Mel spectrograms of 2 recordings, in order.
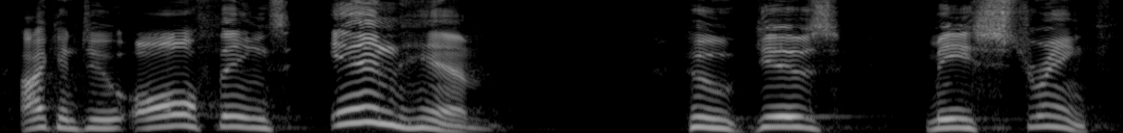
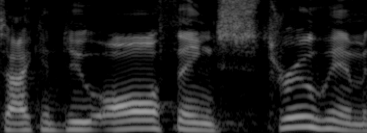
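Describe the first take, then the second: First: "in" stressed as the right word, replacing "through". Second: "through" as the word to correct, lightly weighted; stress on through. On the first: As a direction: lean on "in" to correct the verse. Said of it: "the Greek says". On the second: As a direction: set up "through" as the wrong word. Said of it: "it's not actually through". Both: Shown as a demonstration.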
